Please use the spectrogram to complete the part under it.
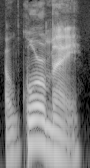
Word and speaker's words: gourmet: For thousand years grilling has evolved from a primitive cooking form，它发生了一个演变哈，用这个词 evolve E-V-O-L-V-E 哈，这个词表示一个演化一个变化， from a primitive cooking form to sophisticated gourmet delicacy， gourmet G-O-U-R-M-E-T 后面这个 T 是不发音的， gourmet 表示美食的一个 delicacy 哈。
